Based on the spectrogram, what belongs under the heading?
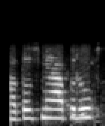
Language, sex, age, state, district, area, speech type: Hindi, female, 60+, Madhya Pradesh, Jabalpur, urban, conversation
